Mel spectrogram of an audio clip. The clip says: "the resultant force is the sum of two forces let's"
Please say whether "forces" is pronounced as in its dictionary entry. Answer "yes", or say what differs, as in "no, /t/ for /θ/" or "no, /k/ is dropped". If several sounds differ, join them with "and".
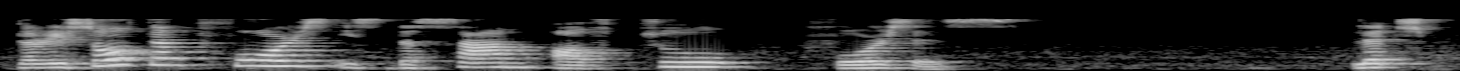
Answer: no, /s/ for /z/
